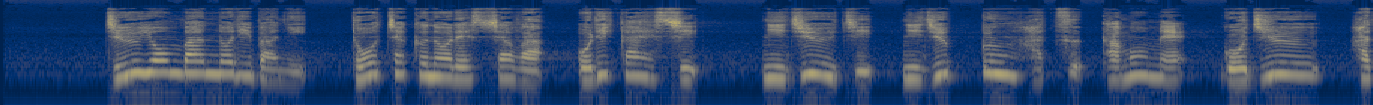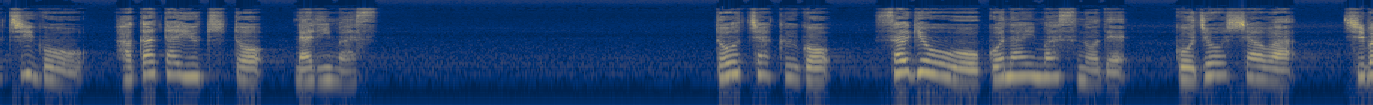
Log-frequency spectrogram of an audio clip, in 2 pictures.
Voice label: 長崎 西九州新幹線ホーム 自動放送, 14番のりば接近放送; かもめ58号 博多行き

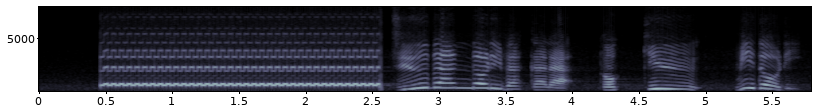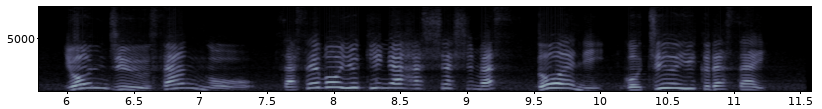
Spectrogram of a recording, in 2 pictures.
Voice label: 10番のりば発車放送; takeo onsen; みどり43号 佐世保行き

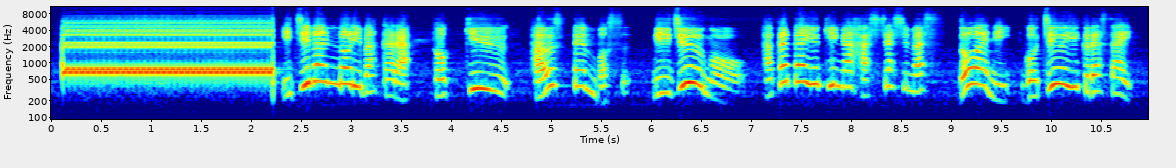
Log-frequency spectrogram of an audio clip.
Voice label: 1番のりば発車放送; ハウステンボス; 1番のりば発車放送（ハウステンボス20号 博多行き）; 標準の放送内容です。; 2015年のハウステンボス号のワンマン化後は、発車放送の後に駆け込み乗車に関する注意放送が続いて流れます。

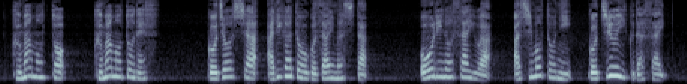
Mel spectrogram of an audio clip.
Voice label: 到着放送 男声, 新幹線ホーム; 熊本

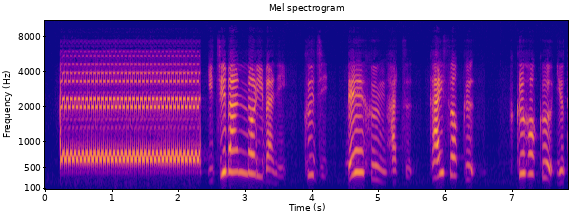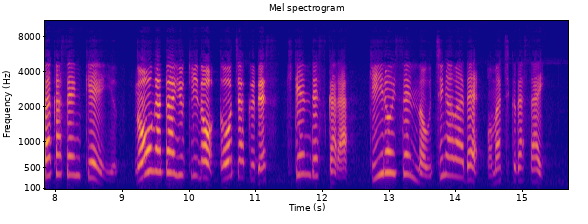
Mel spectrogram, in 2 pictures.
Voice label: 接近放送（快速 直方行き）; JACROS簡易詳細型・JACROS簡易型; ※零分発

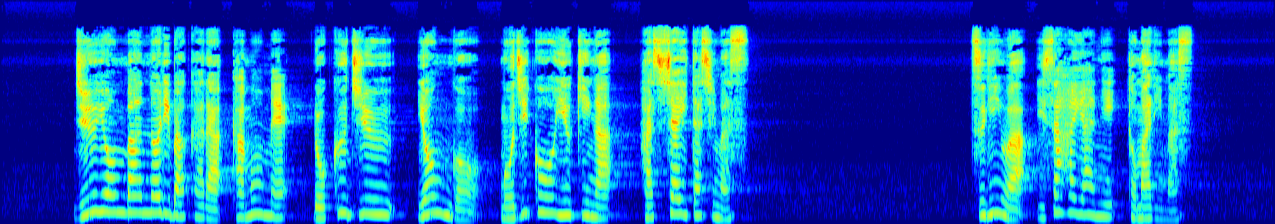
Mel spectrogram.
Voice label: 長崎 西九州新幹線ホーム 自動放送, 14番のりば発車放送; かもめ64号 門司港行き

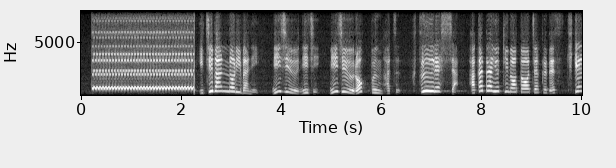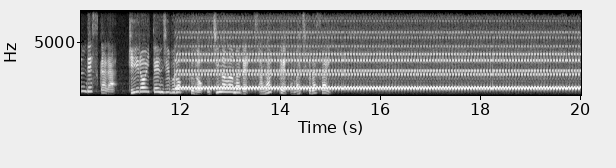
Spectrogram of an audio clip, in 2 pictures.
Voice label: 1番のりば接近放送; 普通 博多行き; takeo onsen

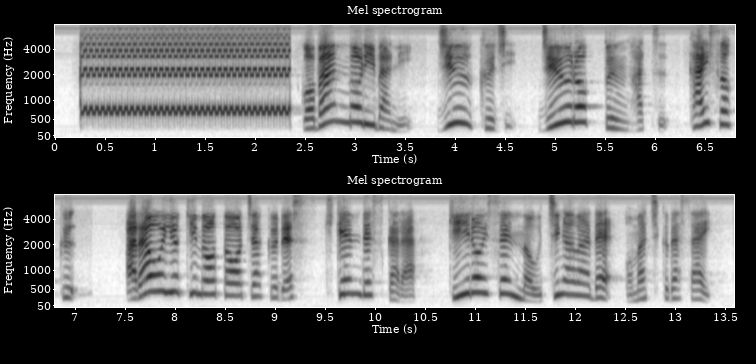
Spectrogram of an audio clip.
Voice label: 5番のりば接近放送（快速 荒尾行き）; 福間

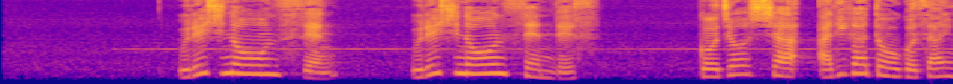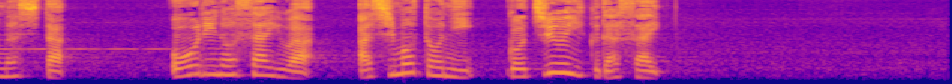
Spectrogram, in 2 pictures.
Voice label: 嬉野温泉, 到着放送 女声

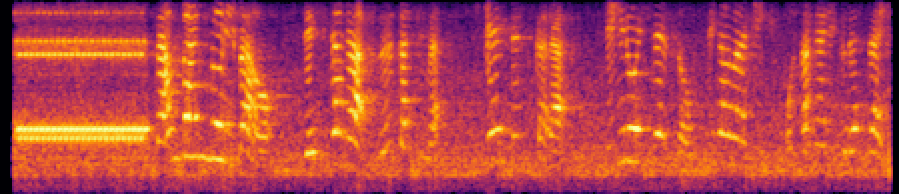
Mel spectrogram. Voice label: 3番のりば通過放送 女声; 福工大前

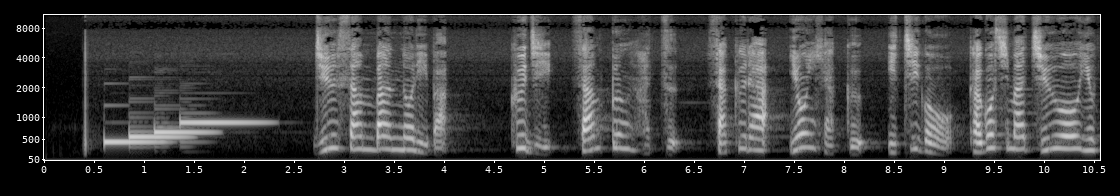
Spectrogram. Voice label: 新水俣, 13番のりば案内放送; さくら401号 鹿児島中央行き; shin minamata

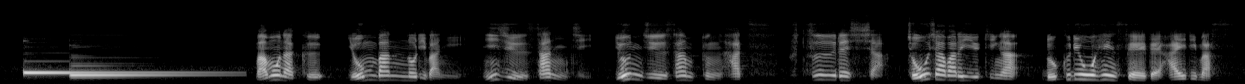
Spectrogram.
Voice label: 4番のりば予告放送（普通 長者原行き）; 「黄色い点字ブロックの内側で〜」のフレーズ

